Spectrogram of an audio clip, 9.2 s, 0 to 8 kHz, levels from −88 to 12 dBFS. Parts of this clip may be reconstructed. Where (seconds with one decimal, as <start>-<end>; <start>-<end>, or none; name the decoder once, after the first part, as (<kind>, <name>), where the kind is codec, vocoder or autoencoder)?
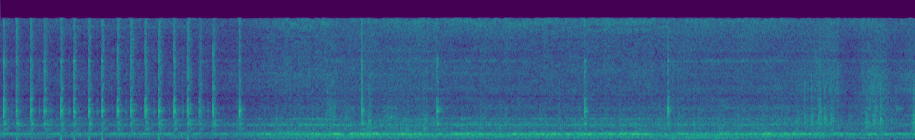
0.0-0.5 (codec, DAC); 2.0-2.5; 3.3-5.3; 6.7-9.2

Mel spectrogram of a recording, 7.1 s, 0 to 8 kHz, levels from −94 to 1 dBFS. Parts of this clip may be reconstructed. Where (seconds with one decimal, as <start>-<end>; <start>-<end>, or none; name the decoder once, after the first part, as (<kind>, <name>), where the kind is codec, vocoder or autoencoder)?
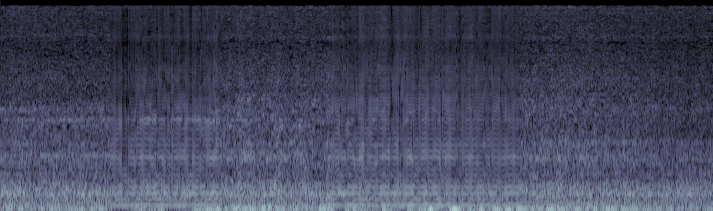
1.1-2.2 (vocoder, BigVGAN v2); 3.3-5.2

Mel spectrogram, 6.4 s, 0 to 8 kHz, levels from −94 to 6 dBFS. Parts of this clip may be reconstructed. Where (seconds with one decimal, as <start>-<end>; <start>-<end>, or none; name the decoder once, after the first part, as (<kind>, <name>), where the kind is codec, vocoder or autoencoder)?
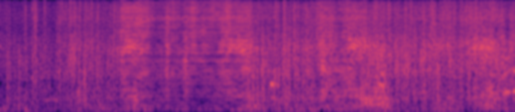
1.5-3.1 (vocoder, HiFi-GAN); 4.0-4.5

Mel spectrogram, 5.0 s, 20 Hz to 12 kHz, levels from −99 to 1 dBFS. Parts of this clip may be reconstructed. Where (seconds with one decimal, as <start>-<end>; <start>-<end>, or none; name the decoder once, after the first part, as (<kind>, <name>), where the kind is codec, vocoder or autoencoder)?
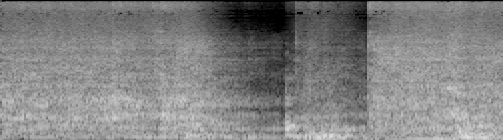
0.0-5.0 (codec, SNAC)

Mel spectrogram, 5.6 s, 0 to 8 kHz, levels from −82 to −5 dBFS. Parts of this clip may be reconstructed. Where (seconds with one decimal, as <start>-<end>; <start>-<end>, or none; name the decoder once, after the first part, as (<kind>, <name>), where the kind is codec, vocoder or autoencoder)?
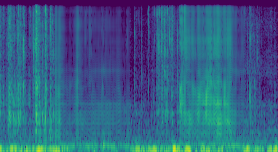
1.1-2.6 (vocoder, BigVGAN v2); 3.6-4.9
